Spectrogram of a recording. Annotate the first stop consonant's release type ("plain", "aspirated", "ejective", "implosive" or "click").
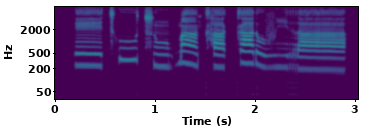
aspirated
